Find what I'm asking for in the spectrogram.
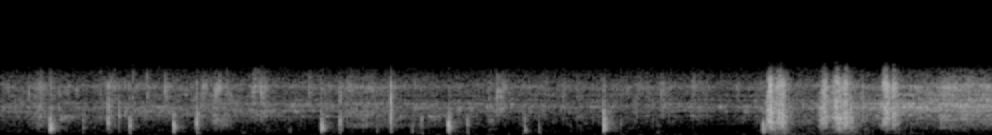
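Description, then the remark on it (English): Rain patters outside in scattered, irregular drops tapping at a steady moderate level, then briefly swells into a denser, louder rush near the end. No one speaks. “Still coming down. Sure is. From now on, I know where I want to spend all my rainy nights.”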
